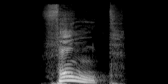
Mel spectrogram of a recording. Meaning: third-person singular present of fangen
- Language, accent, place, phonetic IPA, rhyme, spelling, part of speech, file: German, Germany, Berlin, [fɛŋt], -ɛŋt, fängt, verb, De-fängt.ogg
